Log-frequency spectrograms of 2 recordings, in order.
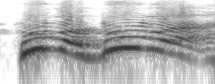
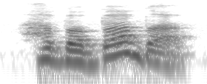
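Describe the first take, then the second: First: The vowels are long 'oo' sounds, as in boot. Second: The vowels are short 'uh' sounds, as in cup. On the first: "your average German ... they will go, hooba booba" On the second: "We Americans pronounce that American bubble gum hubba bubba"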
